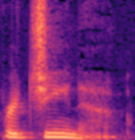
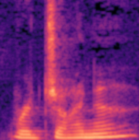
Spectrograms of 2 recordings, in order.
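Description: First: Regina is said in a way locals don't use. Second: Regina is said the way locals say it. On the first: The speaker calls it wrong. "and not Regina" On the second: The speaker calls it right. "I pronounce Regina, Saskatchewan correctly"

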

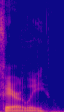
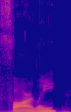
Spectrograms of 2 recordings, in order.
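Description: First: The first vowel sounds like air. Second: The first vowel sounds like ah. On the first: The speaker calls it right. "it's Fairley" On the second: The speaker calls it wrong. "high stress on the ah sound when you see an A"

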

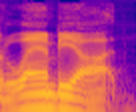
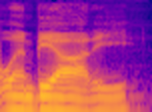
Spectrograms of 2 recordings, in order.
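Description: First: The final E is not pronounced at all. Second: The final E is pronounced as a sound. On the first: The speaker calls it right. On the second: The speaker calls it wrong.

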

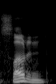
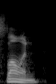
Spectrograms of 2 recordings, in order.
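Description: First: The name has a d sound in the middle. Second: The name has no d sound in the middle. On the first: The speaker calls it wrong. "he said Slowden" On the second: The speaker calls it right. "instead of Slowen"

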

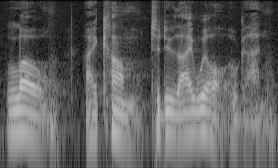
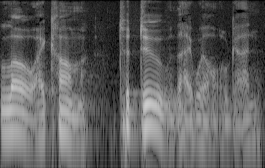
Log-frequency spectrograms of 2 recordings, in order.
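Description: First: No special stress falls on do. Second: The stress falls on the word do.

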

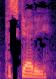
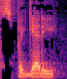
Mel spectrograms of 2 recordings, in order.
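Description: First: The word starts with a p sound. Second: The word starts with an sp sound. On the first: The speaker calls it wrong. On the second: The speaker calls it right.

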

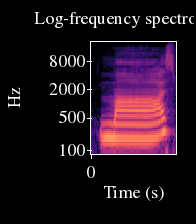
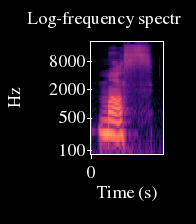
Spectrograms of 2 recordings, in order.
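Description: First: The vowel sounds like the one in Maßband. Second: The vowel differs from the one in Maßband. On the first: This is the word for a measure. The speaker calls it wrong. "nicht Maß wie das Maßband" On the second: This is the beer mug of one liter. The speaker calls it right. "sondern Maß"

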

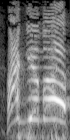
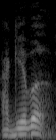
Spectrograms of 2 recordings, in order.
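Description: First: It sounds bold and triumphant. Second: It sounds weary and defeated.

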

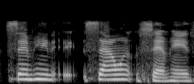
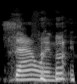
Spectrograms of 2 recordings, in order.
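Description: First: It is said as spelled, sounding the h. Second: It is said with the traditional pronunciation. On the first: The speaker calls it wrong. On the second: The speaker calls it right.

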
